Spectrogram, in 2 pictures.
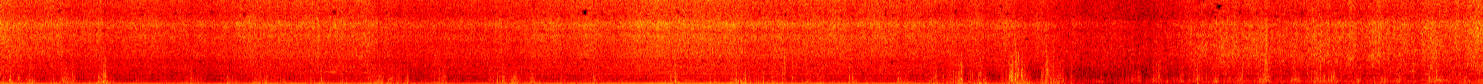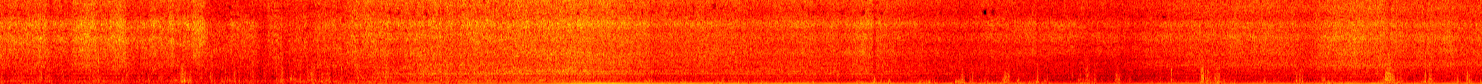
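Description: Mercury outboard motor running at speed with a steady low drone, mixed with wind on the microphone and the rush of the wake. The engine sound drops briefly about ten seconds in and is loudest around twenty seconds in.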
